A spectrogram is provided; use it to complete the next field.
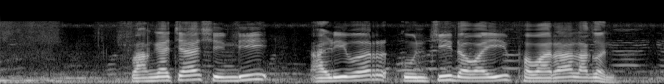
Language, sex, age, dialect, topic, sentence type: Marathi, male, 25-30, Varhadi, agriculture, question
